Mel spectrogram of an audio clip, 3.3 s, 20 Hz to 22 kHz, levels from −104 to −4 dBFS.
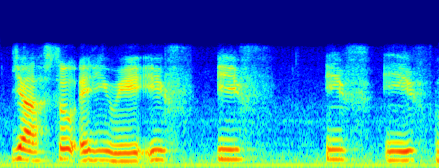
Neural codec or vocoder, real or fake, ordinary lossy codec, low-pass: none; real; Opus, 32 kbps; 7.2 kHz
